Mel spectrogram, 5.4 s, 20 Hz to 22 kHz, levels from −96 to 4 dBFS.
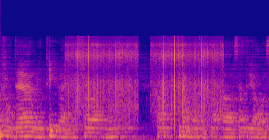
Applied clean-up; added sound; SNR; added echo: none; Fire; 0 dB; reverberation time 0.8 s.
